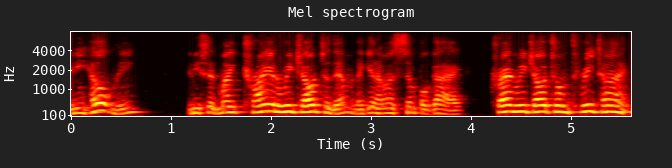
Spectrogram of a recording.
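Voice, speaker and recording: With an American accent, the voice moves at a very fast pace in a dark, mellow tone with ordinary pitch variation. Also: man. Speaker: public speaker and mediator. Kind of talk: talk to a club. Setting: club meeting. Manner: animated.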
